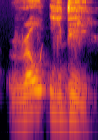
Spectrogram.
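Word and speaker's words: Roed: It's row ed, like row your boat, the letter E, the name D, row ed.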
